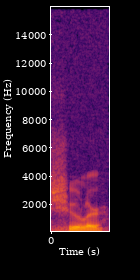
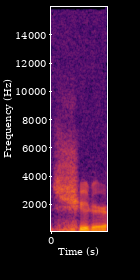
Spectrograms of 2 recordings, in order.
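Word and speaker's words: Shuter: a third year yeah it's actually shooter not Schuler those are T's shooter I knew I pronounced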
